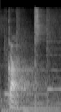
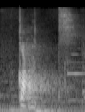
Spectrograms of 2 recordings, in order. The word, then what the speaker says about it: kat: And how it's pronounced is ka, a, da. So in English it's cat, in Afrikaans that is kat. Ka, a, da. Kat.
